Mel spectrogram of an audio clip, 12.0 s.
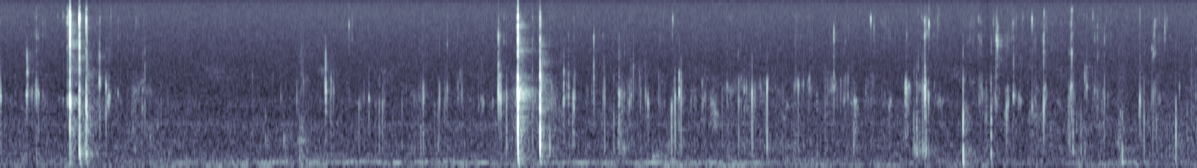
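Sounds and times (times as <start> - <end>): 
cat eating crunchy food: 0.0 - 1.8, 2.5 - 11.9.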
